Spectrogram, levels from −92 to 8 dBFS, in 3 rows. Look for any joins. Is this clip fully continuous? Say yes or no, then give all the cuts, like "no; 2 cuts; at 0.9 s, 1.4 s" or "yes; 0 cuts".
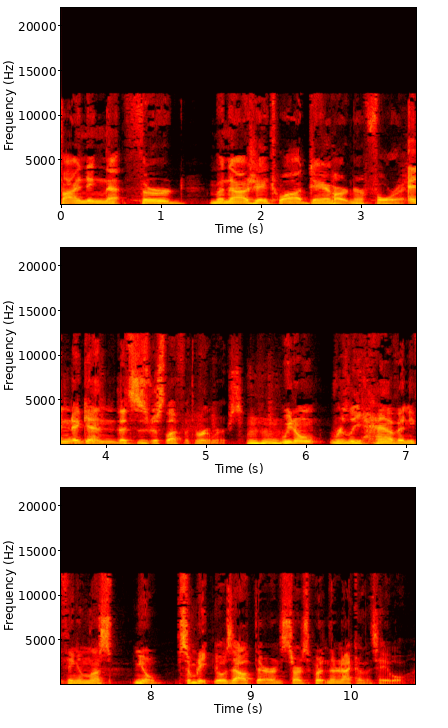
no; 3 cuts; at 2.7 s, 4.4 s, 8.6 s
